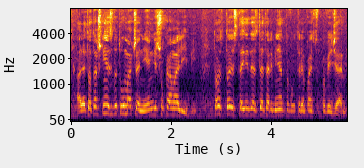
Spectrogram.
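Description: A man races along at a very fast pace, his pitch high with ordinary variation. His loudness stays very even over light background noise. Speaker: regional councillor. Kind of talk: public debate. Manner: formal. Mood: calm, defensive explaining. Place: street. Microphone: handheld.

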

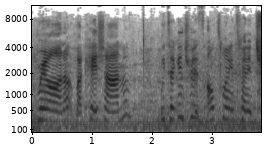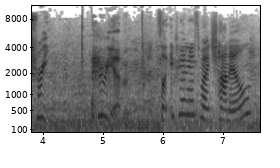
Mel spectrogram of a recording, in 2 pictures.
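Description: Music can be heard in the background. Over it, a woman speaks. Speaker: vlogger. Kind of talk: casual vlog chat. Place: station. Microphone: phone near.

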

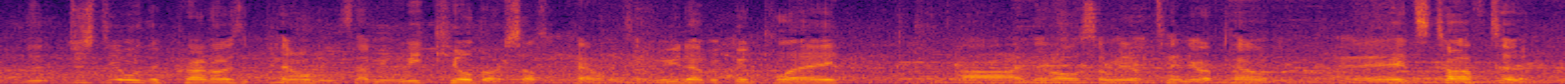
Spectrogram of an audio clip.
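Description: A man speaks at a very fast pace. Loud background noise runs underneath. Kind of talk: interview answer. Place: stadium. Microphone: phone near.

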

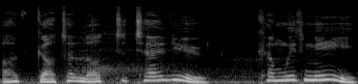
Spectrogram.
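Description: Over clear background music, a put-on character voice moves at a fairly slow pace. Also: man, fairly high pitch for a man. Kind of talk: horror narration. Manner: warm, friendly, coaxing.

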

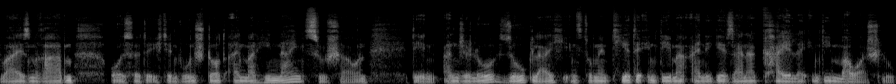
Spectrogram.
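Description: A man speaks with a very deep, low pitch, vocal fry and ordinary pitch variation. The recording is very clean, with a silent background. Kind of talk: literary audiobook reading. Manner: measured, even and unhurried, formal literary delivery.

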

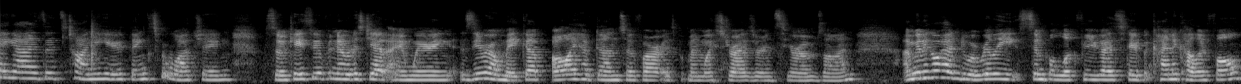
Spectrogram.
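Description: Talking at a very fast pace, a woman shows ordinary pitch variation. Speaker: beauty vlogger. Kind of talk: tutorial. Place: home room. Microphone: camera far.

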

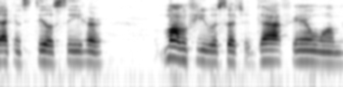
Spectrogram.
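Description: Speech moves at a moderate pace. The background stays quiet. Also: woman. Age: 30s. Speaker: radio talk show host. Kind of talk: casual interview. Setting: studio. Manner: animated. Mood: warm, animated, chatty. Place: studio.

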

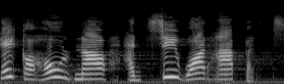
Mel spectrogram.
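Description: Bright and sharp, a woman's put-on character voice sits at a fairly high pitch. She talks at a slow pace with lively intonation.

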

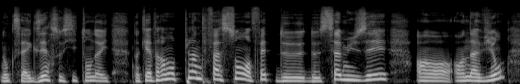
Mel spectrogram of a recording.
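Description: A normal speaking voice from a woman, fairly quick with lively intonation, dry and close with no echo, on a very clean recording with a silent background. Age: 50s. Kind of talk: interview.

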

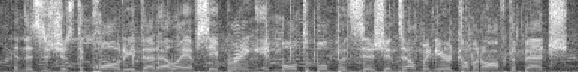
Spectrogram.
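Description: Amid noticeable background noise, the voice moves at a moderate pace with very wide pitch swings and hardly any pauses. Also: man, fairly high pitch for a man. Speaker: co-commentator / match analyst. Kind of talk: live sports commentary (analyst) with tactical breakdown. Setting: broadcast booth, recorded TV match feed. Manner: fluent, confident, explanatory.

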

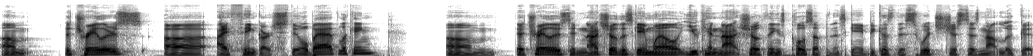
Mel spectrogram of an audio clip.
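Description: The tone is bright and sharp, at a moderate pace with ordinary pitch variation. The background is quiet. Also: man. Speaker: gaming podcast co-host. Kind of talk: casual chat. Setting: video call. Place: home room. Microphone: studio mic.

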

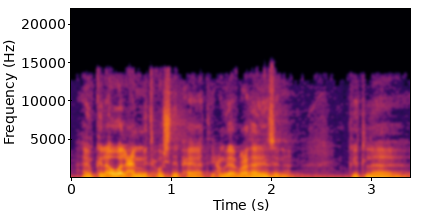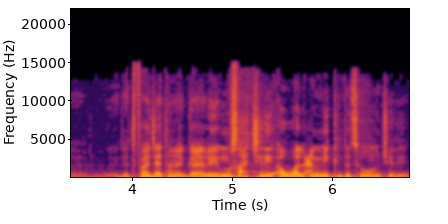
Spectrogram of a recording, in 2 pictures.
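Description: Over light background noise, a man with an unremarkable speaking voice talks at a fairly quick pace and a fairly high pitch. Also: fairly even intonation. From Kuwait. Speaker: entrepreneur and children's author; guest. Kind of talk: conference talk. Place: hall. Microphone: lapel.

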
